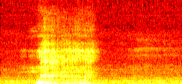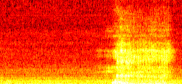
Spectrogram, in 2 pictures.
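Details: Snoring during sleep: two loud rasping snores about five seconds apart, with quiet breathing between.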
